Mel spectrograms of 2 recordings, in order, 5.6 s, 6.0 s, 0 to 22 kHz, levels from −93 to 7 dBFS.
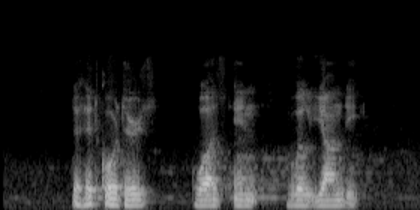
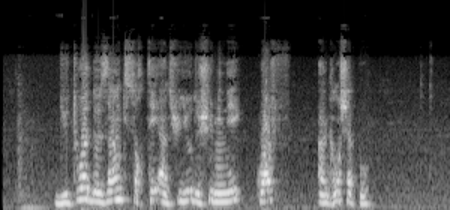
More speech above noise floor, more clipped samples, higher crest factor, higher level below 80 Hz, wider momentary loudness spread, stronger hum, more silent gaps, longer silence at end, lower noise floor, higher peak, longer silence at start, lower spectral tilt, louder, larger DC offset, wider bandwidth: first, 45 dB vs 32 dB; neither; first, 22 dB vs 12 dB; second, -54 dBFS vs -38 dBFS; first, 14 LU vs 9 LU; neither; neither; second, 0.85 s vs 1.05 s; first, -70 dBFS vs -42 dBFS; second, -6 dBFS vs 0 dBFS; first, 0.95 s vs 0.25 s; first, -10.5 dB/octave vs -6 dB/octave; second, -26 LUFS vs -10 LUFS; neither; second, 4.6 kHz vs 9.6 kHz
